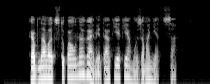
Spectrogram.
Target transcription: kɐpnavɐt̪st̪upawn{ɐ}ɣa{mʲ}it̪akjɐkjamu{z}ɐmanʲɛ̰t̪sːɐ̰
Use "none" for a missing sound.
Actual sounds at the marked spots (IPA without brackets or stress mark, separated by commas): a, mʲ, z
